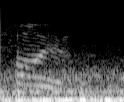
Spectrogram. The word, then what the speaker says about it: pollo: The only word I knew was like chicken, which is pollo. So yeah, right, and then how you pronounce it?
